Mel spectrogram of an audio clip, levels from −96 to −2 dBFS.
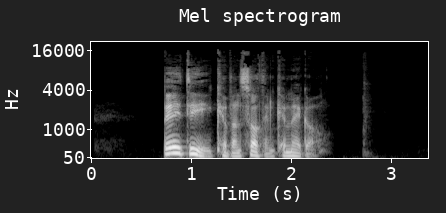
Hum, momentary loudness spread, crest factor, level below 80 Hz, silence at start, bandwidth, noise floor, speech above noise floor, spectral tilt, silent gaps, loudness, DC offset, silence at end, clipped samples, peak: none; 11 LU; 18 dB; -54 dBFS; 0.75 s; 15.5 kHz; -87 dBFS; 69 dB; -6 dB/octave; none; -18 LUFS; under 0.1%; 1.15 s; under 0.1%; -2 dBFS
